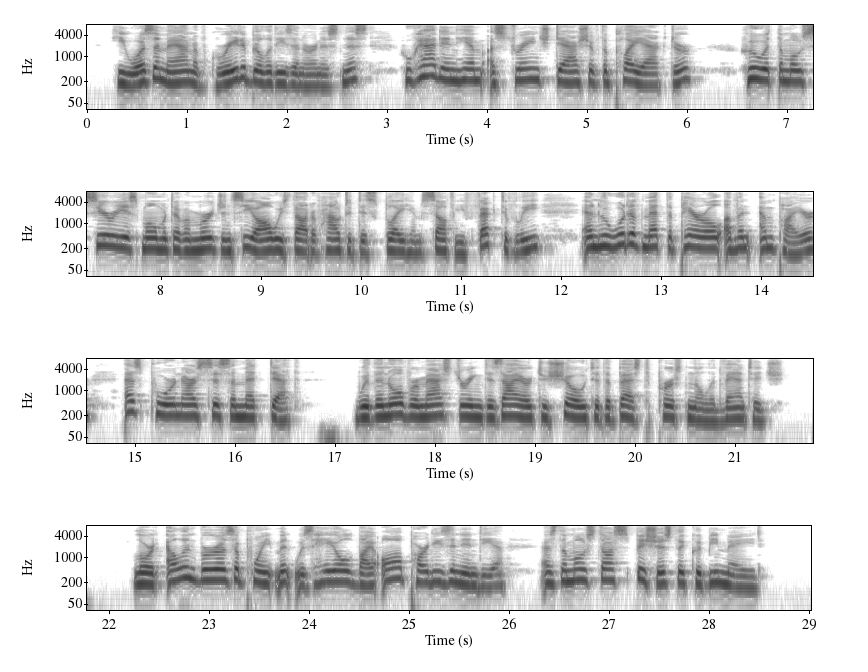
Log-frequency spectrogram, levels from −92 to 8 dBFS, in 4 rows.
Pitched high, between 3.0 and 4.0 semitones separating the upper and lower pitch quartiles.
Yes: high, 195 Hz; average, 3.4 semitones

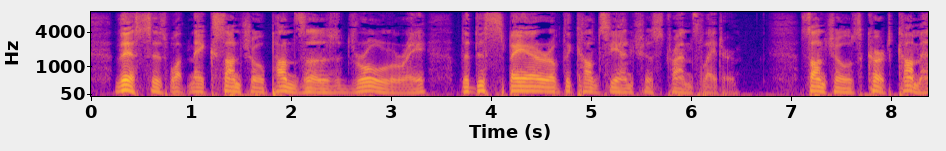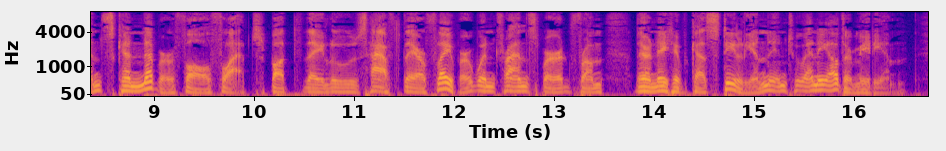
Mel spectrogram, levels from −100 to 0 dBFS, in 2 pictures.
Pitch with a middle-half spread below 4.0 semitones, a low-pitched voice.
No: average, 5.3 semitones; low, 105 Hz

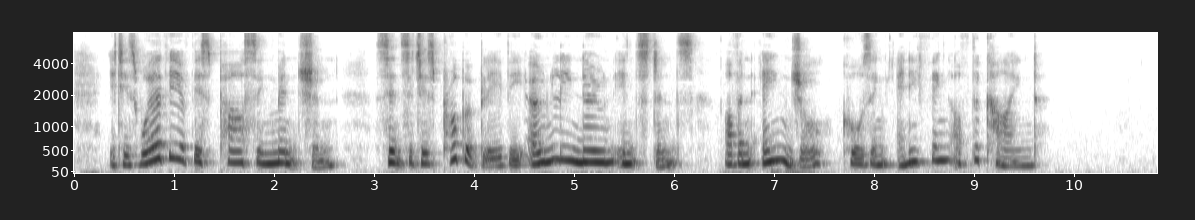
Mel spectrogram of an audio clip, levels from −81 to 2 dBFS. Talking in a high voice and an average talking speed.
No: high, 230 Hz; slow, 125 wpm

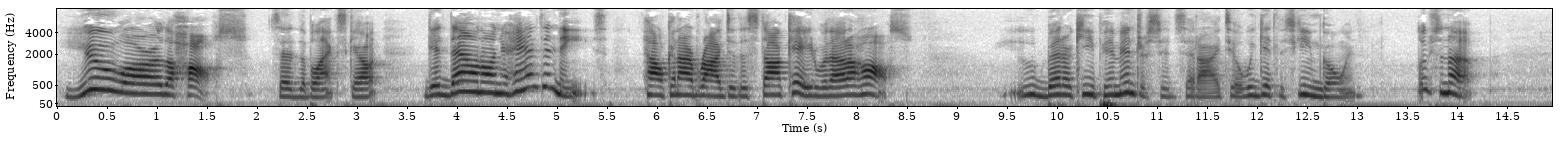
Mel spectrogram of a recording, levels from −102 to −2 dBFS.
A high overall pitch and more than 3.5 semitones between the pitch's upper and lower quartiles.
Yes: high, 240 Hz; average, 4.6 semitones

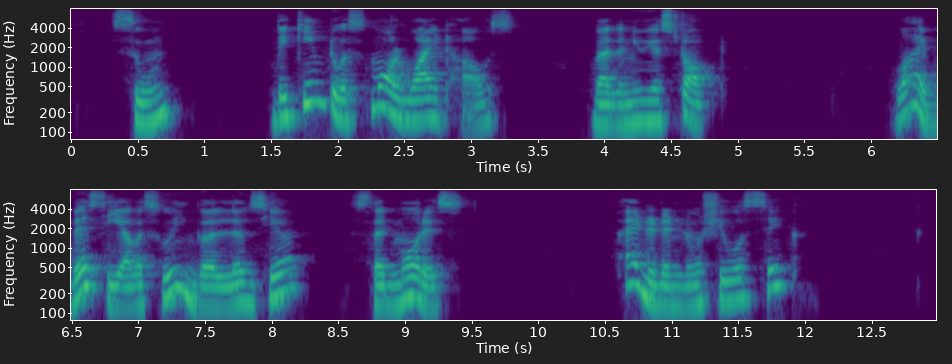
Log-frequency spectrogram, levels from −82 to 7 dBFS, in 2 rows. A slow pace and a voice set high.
No: slow, 130 wpm; medium, 155 Hz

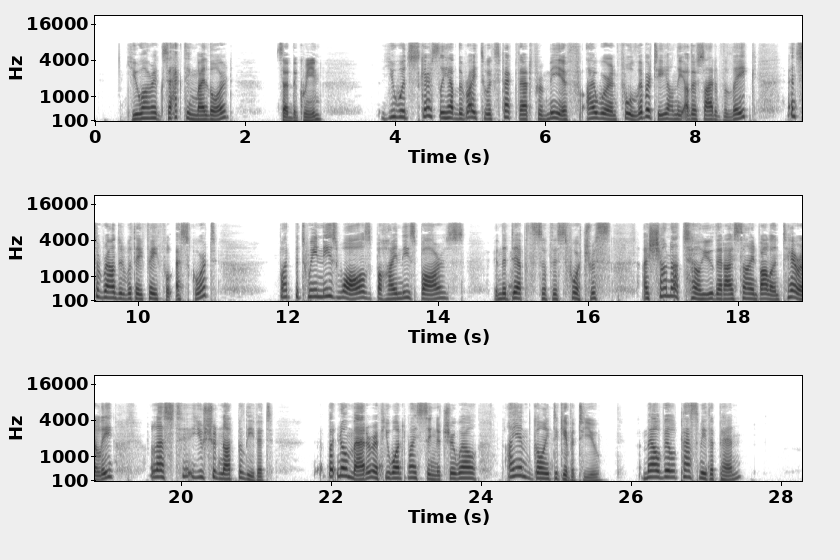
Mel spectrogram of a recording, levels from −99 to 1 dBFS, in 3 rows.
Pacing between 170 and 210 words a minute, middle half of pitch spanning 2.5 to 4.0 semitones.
No: average, 185 wpm; average, 4.6 semitones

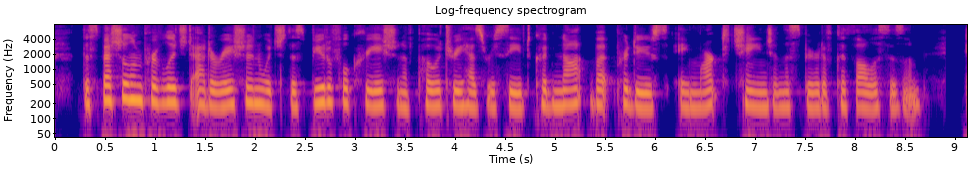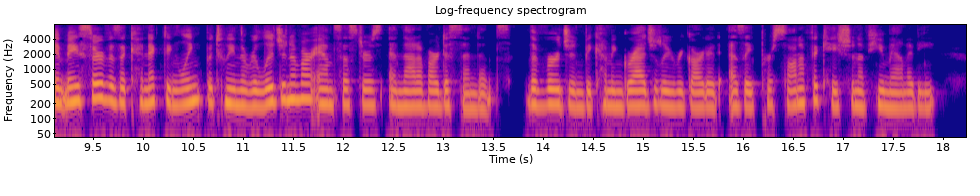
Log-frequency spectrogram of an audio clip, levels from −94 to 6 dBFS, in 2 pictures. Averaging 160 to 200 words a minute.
Yes: average, 175 wpm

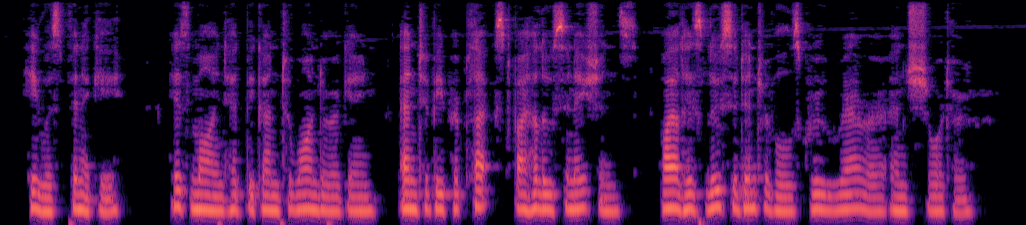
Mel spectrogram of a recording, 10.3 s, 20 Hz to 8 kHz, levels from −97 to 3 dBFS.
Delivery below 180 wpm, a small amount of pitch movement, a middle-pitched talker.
Yes: average, 140 wpm; narrow, 2.2 semitones; medium, 155 Hz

